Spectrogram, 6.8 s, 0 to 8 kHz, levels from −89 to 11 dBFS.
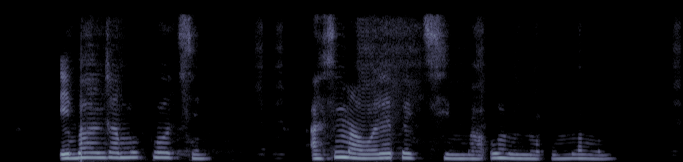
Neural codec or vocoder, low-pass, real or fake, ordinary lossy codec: autoencoder, 48 kHz, 128 numbers a frame, DAC-VAE, trained on Japanese speech; 7.2 kHz; fake; MP3, 64 kbps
